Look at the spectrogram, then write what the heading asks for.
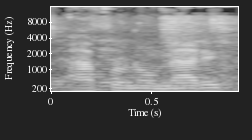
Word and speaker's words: Afronomadik: So yes, you did say the name right. It's Afronomadik, but it's spelled with the K at the end.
